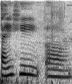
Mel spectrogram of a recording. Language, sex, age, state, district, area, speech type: Sanskrit, female, 30-45, Andhra Pradesh, Krishna, urban, spontaneous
